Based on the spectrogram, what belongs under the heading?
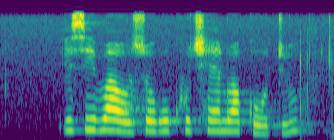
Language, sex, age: South Ndebele, female, 23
